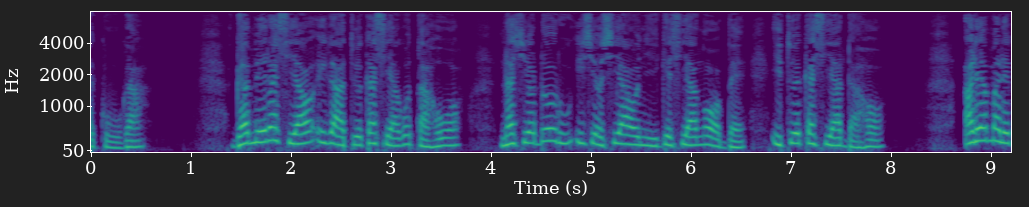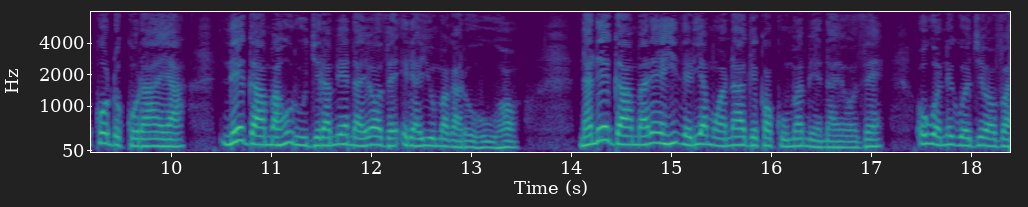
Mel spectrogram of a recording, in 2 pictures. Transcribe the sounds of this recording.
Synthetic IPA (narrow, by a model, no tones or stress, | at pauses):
kuːɣa | ɡameɾaɕjaɔʔiɣaːtwekaɕjaɣotaɦoɔ | naɕjɔdoːɾuʔiɕiɔɕjaɔɲiːɡeɕjaŋɔbɛ | itwekɛɕiadaɦɔ | aɾeamaɾekoːdokoɾaːja | neɡaːmaɦuɾud͡ʒeɾameɛnajɔðɛʔeɾeaiumaɣaɾohuːɦɔ | naneɡaːmaɾɛhiðeɾiamwanaɡekɔkuːmameɛnajɔðɛ | oɣwɔneɣwɔd͡ʒɛhɔva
